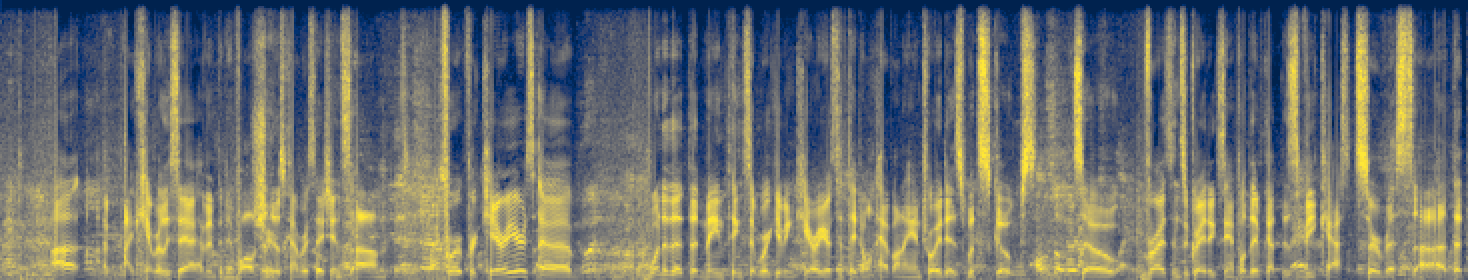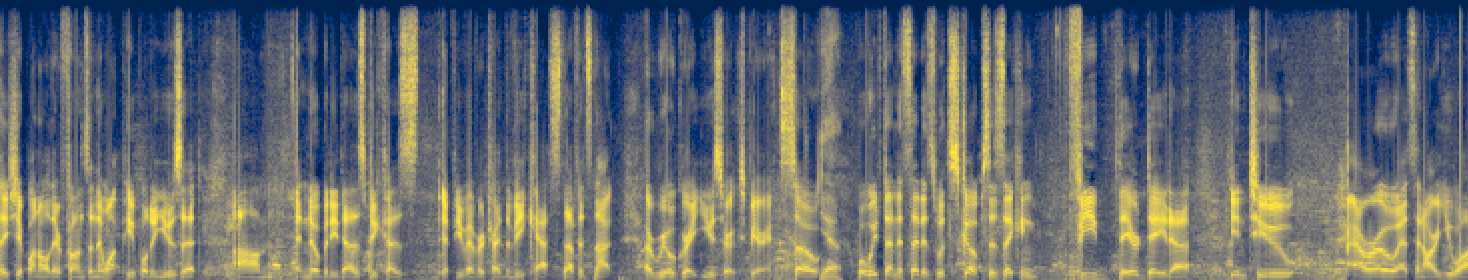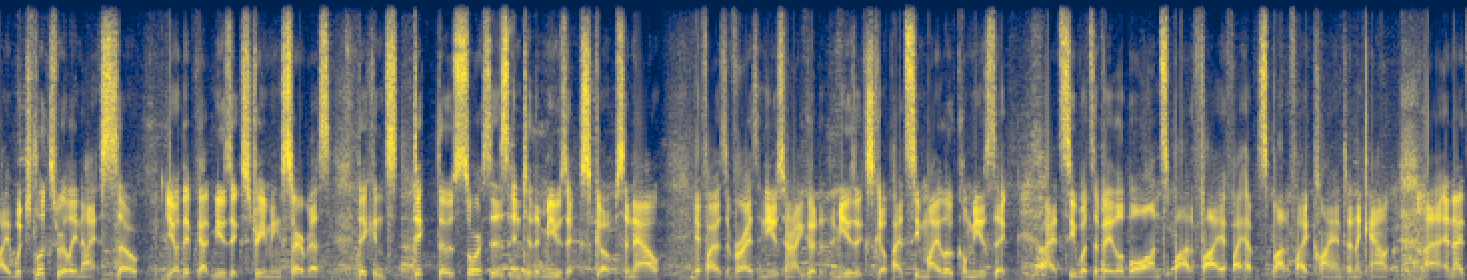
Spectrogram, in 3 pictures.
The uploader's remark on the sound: Live from SouthEast LinuxFest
